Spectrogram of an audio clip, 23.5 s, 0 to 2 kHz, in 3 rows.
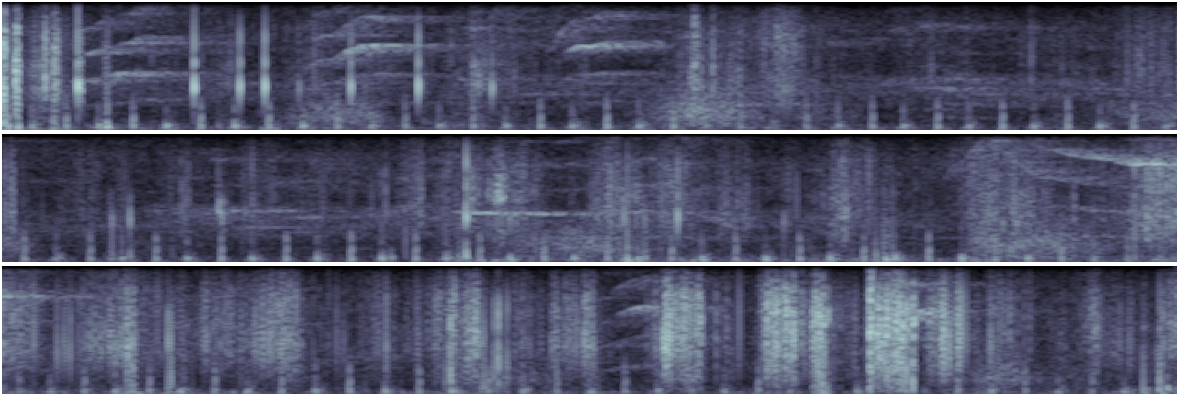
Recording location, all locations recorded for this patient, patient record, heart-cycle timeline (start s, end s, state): mitral valve (MV)
aortic valve (AV)+pulmonary valve (PV)+tricuspid valve (TV)+mitral valve (MV)
#Age: Child
#Sex: Male
#Height: 130.0 cm
#Weight: 27.3 kg
#Pregnancy status: False
#Murmur: Absent
#Murmur locations: nan
#Most audible location: nan
#Systolic murmur timing: nan
#Systolic murmur shape: nan
#Systolic murmur grading: nan
#Systolic murmur pitch: nan
#Systolic murmur quality: nan
#Diastolic murmur timing: nan
#Diastolic murmur shape: nan
#Diastolic murmur grading: nan
#Diastolic murmur pitch: nan
#Diastolic murmur quality: nan
#Outcome: Normal
#Campaign: 2015 screening campaign
0.00	5.39	unannotated
5.39	5.53	diastole
5.53	5.63	S1
5.63	5.78	systole
5.78	5.84	S2
5.84	5.97	diastole
5.97	6.08	S1
6.08	6.21	systole
6.21	6.30	S2
6.30	6.41	diastole
6.41	6.50	S1
6.50	6.65	systole
6.65	6.71	S2
6.71	6.84	diastole
6.84	6.93	S1
6.93	7.07	systole
7.07	7.15	S2
7.15	7.28	diastole
7.28	7.40	S1
7.40	7.52	systole
7.52	7.58	S2
7.58	7.74	diastole
7.74	7.81	S1
7.81	7.97	systole
7.97	8.02	S2
8.02	8.18	diastole
8.18	8.26	S1
8.26	8.40	systole
8.40	8.47	S2
8.47	8.62	diastole
8.62	8.69	S1
8.69	8.83	systole
8.83	8.92	S2
8.92	9.04	diastole
9.04	9.14	S1
9.14	9.26	systole
9.26	9.34	S2
9.34	9.47	diastole
9.47	9.58	S1
9.58	9.70	systole
9.70	9.78	S2
9.78	9.90	diastole
9.90	10.00	S1
10.00	10.14	systole
10.14	10.20	S2
10.20	10.33	diastole
10.33	10.42	S1
10.42	10.56	systole
10.56	10.65	S2
10.65	10.77	diastole
10.77	23.50	unannotated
